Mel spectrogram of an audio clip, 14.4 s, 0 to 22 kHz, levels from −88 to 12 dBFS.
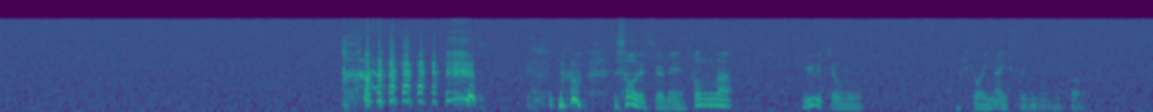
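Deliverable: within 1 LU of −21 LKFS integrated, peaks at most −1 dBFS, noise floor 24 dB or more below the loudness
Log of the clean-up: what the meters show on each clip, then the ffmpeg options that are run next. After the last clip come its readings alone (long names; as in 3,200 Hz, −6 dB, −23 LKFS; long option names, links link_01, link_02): background noise floor −45 dBFS; target noise floor −56 dBFS; integrated loudness −32.0 LKFS; sample peak −12.0 dBFS; target loudness −21.0 LKFS
→ -af "afftdn=noise_reduction=11:noise_floor=-45"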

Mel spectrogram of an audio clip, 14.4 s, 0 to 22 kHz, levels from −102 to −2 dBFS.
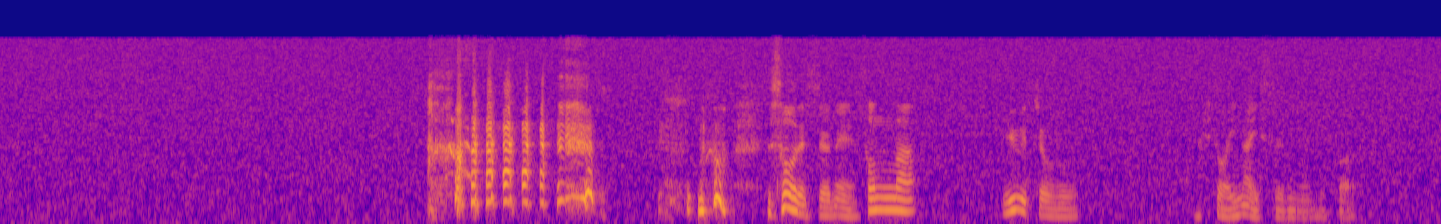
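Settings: background noise floor −51 dBFS; target noise floor −53 dBFS
→ -af "afftdn=noise_reduction=6:noise_floor=-51"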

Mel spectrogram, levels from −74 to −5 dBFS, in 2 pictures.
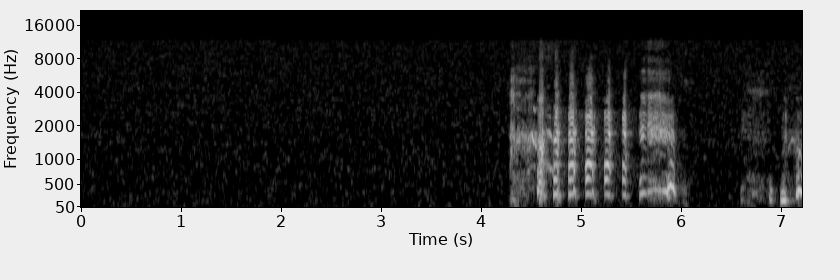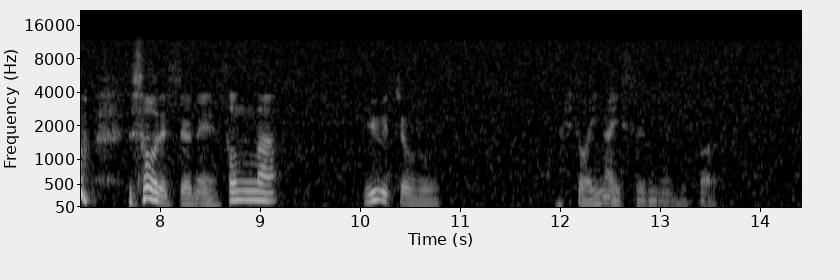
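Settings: background noise floor −54 dBFS; integrated loudness −29.0 LKFS; sample peak −12.0 dBFS; target loudness −21.0 LKFS
→ -af "volume=8dB"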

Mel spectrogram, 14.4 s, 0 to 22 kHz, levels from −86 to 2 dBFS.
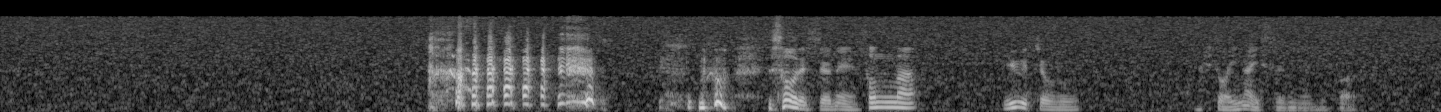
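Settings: integrated loudness −21.0 LKFS; sample peak −4.0 dBFS; background noise floor −46 dBFS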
